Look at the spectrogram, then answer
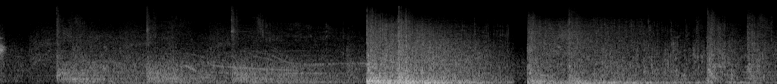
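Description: An M36 tank destroyer fires shells in a tank battle game, sending several heavy booms with sharp onsets and rumbling tails that repeat across the stretch, over a faint voice.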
